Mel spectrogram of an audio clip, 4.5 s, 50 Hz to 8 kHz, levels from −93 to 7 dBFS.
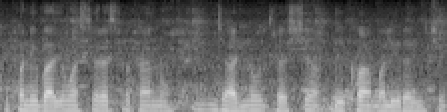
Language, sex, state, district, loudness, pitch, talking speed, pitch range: Gujarati, male, Gujarat, Gandhinagar, -18 LUFS, 120 Hz, 135 wpm, 115-125 Hz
